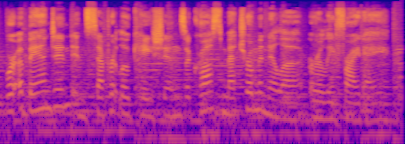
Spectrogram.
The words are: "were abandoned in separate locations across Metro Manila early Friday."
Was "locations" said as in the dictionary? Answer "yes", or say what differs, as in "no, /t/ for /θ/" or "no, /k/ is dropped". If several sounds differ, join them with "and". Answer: yes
